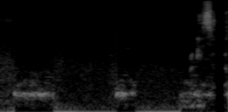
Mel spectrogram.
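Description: Near silence: faint, muffled speech from a news report playing back very quietly, heard only as a low murmur.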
